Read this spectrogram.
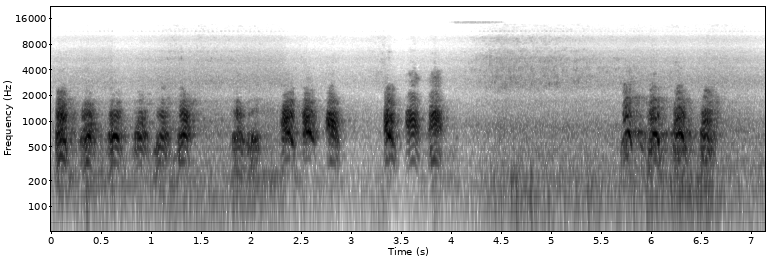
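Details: German Shepherd helping during dog training and socialising with a fearful young dog in Queens, New York: quick volleys of sharp, mid-pitched barks, four to six in a row, broken by short pauses.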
